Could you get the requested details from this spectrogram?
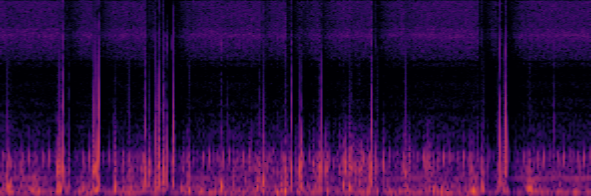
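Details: Heavy wind buffeting the microphone in irregular bursts over a low rumble, with no animal sounds.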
